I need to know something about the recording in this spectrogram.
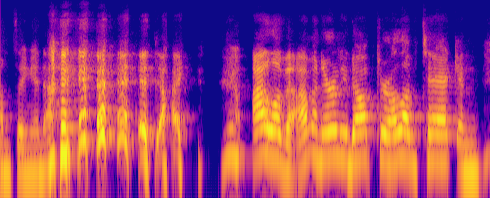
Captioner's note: laughing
